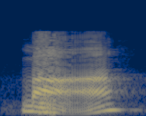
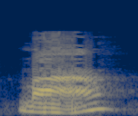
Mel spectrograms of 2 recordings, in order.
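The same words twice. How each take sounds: First: The pitch dips low, then rises. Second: The pitch rises from mid to high.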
